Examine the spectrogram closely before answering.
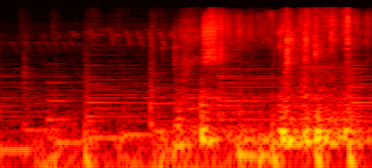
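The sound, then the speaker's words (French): Lukewarm tap water running from a faucet while preparing a baking mixture with sugar and baker's yeast. The stream is faint and splashy and grows louder and hissier about halfway through. “je vais chercher mon eau tiède”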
